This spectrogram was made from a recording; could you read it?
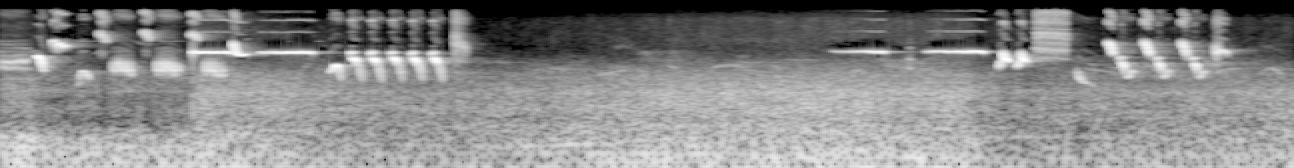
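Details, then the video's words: Nightingale song from the Botanical Garden in Poznań, Poland: loud rapid bursts of clicking, rattling notes and a pure whistle, a pause, then further fast stuttering rattles and chuckles. "Wyjątkowy śpiew słowika."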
